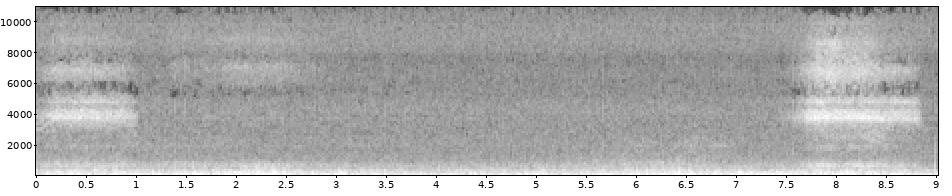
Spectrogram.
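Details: A one-year-old female Chihuahua-Pug mix dog snoring while asleep indoors: soft, low, rhythmic rasping breaths, with a brief high hiss at start and end.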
